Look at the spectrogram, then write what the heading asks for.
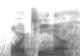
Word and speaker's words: Fortino: Fortino.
